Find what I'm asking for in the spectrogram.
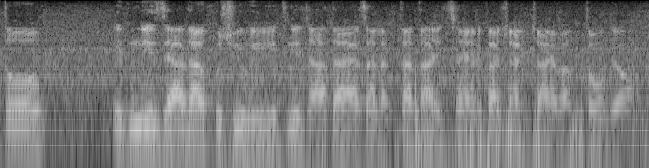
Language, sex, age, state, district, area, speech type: Urdu, male, 60+, Uttar Pradesh, Shahjahanpur, rural, spontaneous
